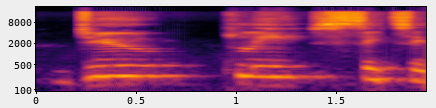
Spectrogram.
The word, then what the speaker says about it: duplicity: We have duplicity. That's four syllables we have here. And its transcription is do play say see.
